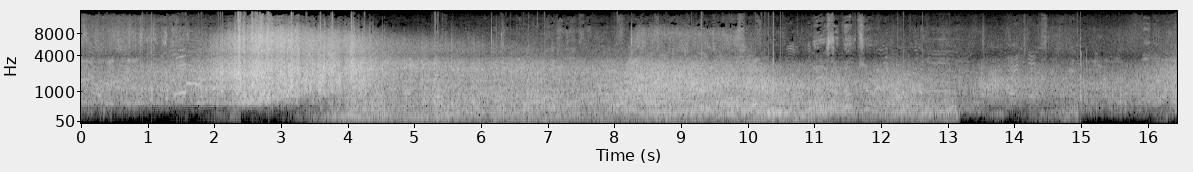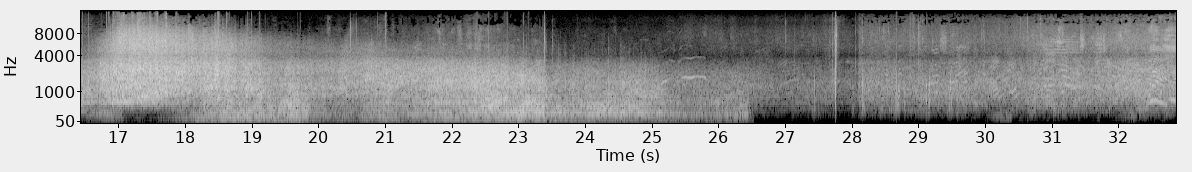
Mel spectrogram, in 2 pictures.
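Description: Jet noise from an F-4F Phantom II's twin J79 turbojets flying low display passes. It swells loud about two seconds in and fades by about thirteen seconds, then swells again about sixteen seconds in and dies away a few seconds before the end.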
